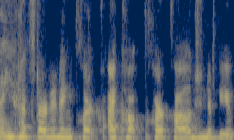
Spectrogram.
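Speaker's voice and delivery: stammering, tripping over a word. Interviewer asking a guest how they started out, stuttering. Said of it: "Sorry for my stutter there".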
